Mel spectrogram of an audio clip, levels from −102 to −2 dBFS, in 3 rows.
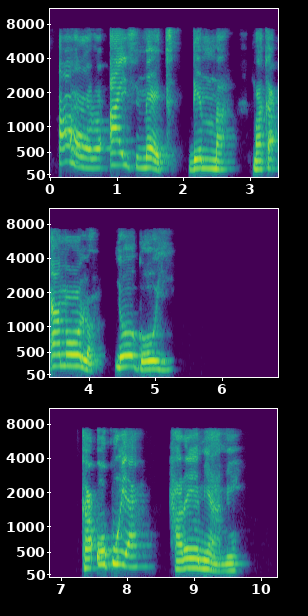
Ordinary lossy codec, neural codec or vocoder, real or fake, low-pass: MP3, 64 kbps; codec, 16 kHz, 6 kbps, DAC; fake; 7.2 kHz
